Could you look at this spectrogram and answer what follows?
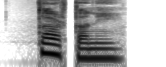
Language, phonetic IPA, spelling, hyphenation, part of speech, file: Hungarian, [ˈtɒrtɒni], tartani, tar‧ta‧ni, verb, Hu-tartani.ogg
- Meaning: infinitive of tart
